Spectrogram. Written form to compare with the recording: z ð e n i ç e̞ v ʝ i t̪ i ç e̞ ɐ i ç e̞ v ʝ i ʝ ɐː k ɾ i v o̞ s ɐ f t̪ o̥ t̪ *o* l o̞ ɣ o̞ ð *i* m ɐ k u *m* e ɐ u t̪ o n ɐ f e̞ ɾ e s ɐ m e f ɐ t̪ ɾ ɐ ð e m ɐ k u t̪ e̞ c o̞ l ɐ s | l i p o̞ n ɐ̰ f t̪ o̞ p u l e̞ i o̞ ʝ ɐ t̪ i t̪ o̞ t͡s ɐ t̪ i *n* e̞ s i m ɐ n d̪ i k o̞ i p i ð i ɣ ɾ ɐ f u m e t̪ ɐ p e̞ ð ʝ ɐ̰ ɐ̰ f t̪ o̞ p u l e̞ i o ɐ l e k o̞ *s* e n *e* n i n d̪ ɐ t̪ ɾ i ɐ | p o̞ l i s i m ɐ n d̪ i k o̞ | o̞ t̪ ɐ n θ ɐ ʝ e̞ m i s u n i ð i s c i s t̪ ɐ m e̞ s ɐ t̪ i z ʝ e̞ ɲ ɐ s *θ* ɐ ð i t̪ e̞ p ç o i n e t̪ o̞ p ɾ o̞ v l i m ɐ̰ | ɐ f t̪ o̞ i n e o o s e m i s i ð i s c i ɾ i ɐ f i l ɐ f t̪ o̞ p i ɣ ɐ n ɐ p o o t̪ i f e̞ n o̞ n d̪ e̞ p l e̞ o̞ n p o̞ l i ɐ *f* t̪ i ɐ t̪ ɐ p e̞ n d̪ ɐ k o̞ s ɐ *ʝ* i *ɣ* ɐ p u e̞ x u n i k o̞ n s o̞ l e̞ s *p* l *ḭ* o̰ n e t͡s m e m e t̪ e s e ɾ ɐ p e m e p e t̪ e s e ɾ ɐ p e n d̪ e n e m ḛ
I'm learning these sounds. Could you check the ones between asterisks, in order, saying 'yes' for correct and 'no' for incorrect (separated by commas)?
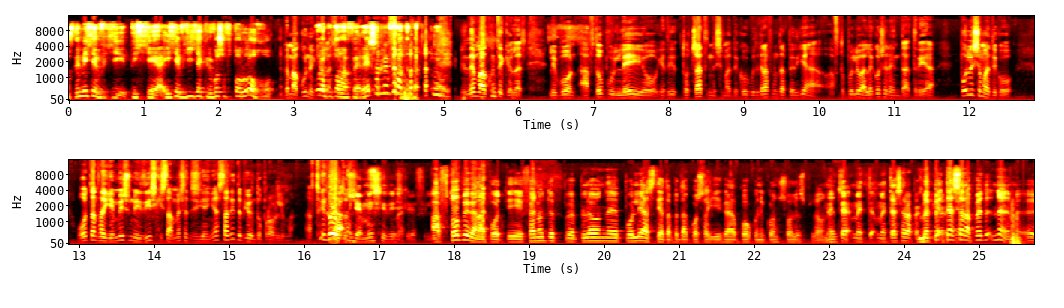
yes, no, no, yes, yes, yes, yes, no, yes, yes, yes, no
